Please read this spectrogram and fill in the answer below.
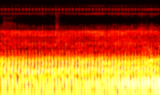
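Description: Motorcycle engine running steadily with a fast, even beat.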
